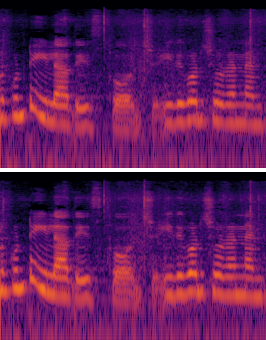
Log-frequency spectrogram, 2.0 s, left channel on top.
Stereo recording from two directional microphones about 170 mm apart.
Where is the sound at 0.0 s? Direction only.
35° right (ahead or behind).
